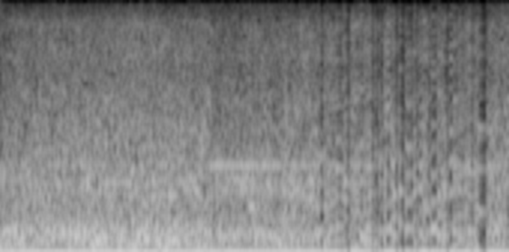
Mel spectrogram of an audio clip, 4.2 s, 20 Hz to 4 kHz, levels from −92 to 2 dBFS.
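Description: From 2.66 s to 4.21 s the sound breaks up with repeated packet loss, giving a robotic sound. Packets keep going missing or arriving late, and each hole is filled by extending the last good audio before the next hole arrives. About 25 such gaps occur, the longest near 59 ms, leaving close to half that stretch concealed. The result is choppy, with pieces dropped, over a narrowband call path that carries nothing above 4 kHz.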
